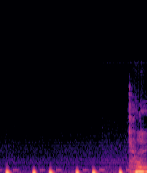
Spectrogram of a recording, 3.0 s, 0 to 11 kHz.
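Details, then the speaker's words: Stethoscope auscultation at the base, aortic area: regular heart sounds at about 70 per minute, with a louder, shorter, crisp normal second heart sound (S2). "Entonces ahora vamos a ocultar el segundo ruido que se va a escuchar mejor en la base a nivel aórtico"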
